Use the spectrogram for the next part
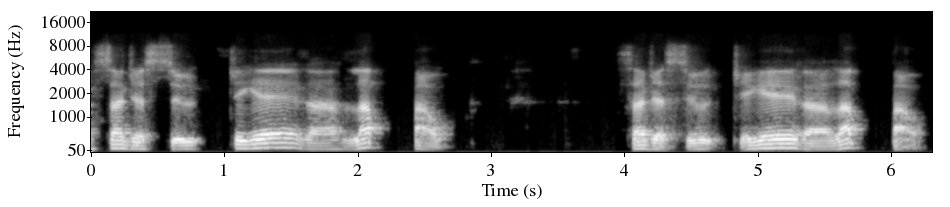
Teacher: there's no glottal stop in the middle of this, and your English habits are going to make you want to do it.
